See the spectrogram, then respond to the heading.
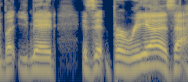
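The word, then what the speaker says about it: birria: But you made is it berea? Is that how you pronounce it? Ba pie. Yeah. B. Yeah, Bura.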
